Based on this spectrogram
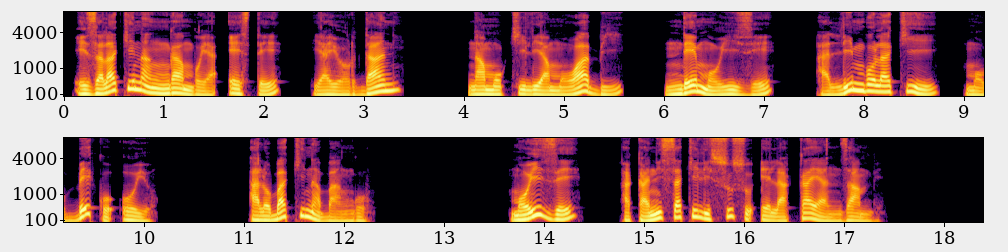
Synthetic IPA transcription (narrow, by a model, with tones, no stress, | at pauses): e˨za˨la˦ki˦na˨ŋɡa˦mbo˨ja̰˨ɛ˦ste˨ | ja˨jɔ˨ʁda˦ni˦ | na˨mo˨kʰi˨li˨ja˨mo˨a˦bi˨ | nde˦mo˨i˦ze˨ | a˨li˦mbo˦la˦ki˦ | mo˨be˦ko˨o˦jo˦ | a˨lo˨ba˦ki˦na˨ba˨ŋɡo˦ | mo˨i˦ze˨ | a˨ka˨ni˦sa˦ki˦li˨su˦su˨ʔe˨la˨ka˦ja˨nza˦mbe˨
